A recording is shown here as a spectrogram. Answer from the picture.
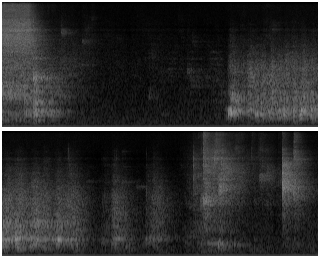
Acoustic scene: restroom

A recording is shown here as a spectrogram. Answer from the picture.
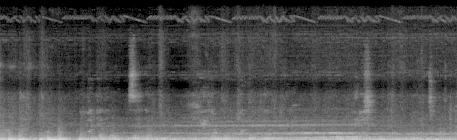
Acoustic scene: subway train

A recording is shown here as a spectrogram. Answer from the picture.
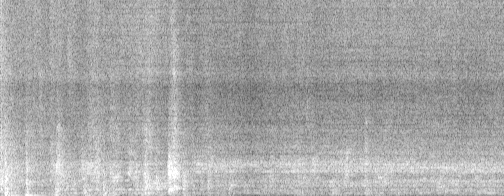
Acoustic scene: restroom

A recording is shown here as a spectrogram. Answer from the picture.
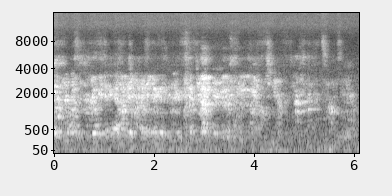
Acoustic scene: crowded indoor space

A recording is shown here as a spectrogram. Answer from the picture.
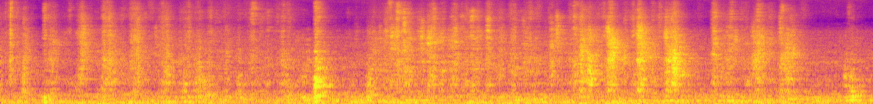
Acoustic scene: restroom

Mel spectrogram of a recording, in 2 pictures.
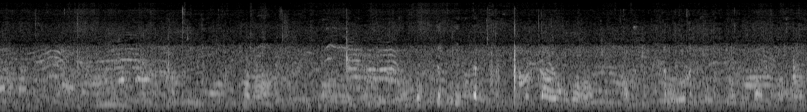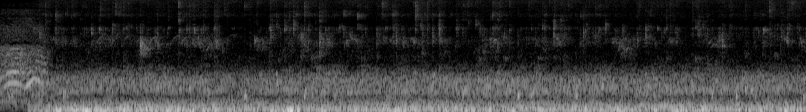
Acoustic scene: park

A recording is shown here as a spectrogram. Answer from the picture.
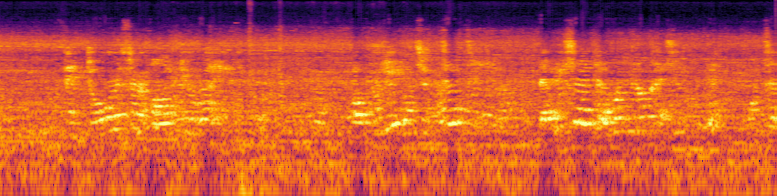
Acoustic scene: subway train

